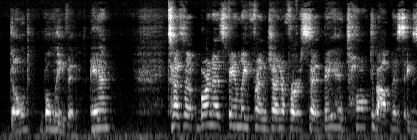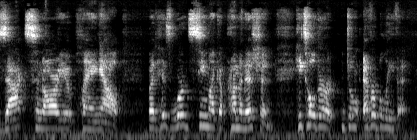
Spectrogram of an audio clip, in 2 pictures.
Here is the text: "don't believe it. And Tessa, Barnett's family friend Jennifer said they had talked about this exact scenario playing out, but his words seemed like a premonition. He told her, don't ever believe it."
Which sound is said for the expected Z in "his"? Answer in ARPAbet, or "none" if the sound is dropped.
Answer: Z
